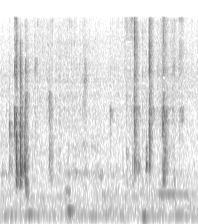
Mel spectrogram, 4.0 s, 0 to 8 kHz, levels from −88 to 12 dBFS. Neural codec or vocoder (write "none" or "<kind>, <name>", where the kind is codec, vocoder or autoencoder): none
